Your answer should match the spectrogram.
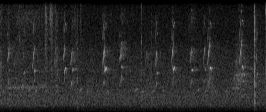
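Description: Small birds chirping repeatedly over a low outdoor background. Near the end there is a single sharp knock: the cricket ball coming off the inside edge of the bat.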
